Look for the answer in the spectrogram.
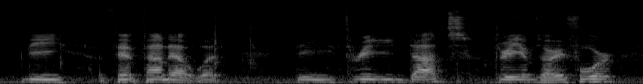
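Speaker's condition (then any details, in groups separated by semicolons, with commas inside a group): Cerebral palsy; affects gait and walking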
